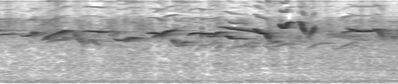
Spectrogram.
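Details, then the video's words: Caged Oriental magpie-robins at a songbird cafe in Le Thi Rieng park; bright, varied whistled phrases sliding up and down overlap continuously, several birds singing at once over a low background hum. "chích chòe than"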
